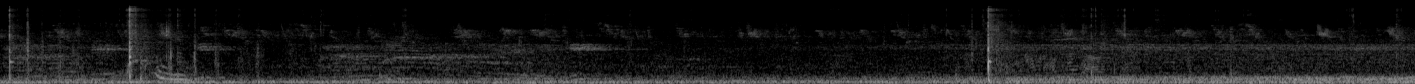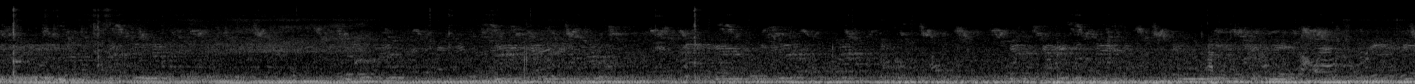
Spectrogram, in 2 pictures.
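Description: Badminton rackets striking a shuttlecock during a rally: sharp, short pops, the two loudest about a second in and about ten seconds in, with fainter hits scattered between, over a steady low rumble and distant talk.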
